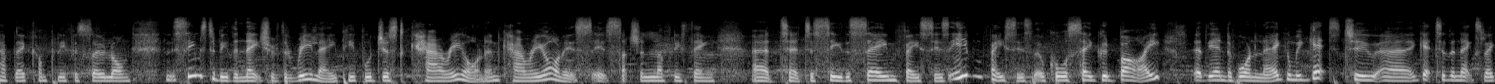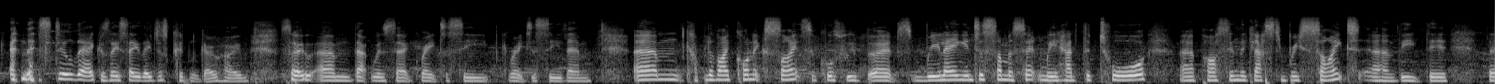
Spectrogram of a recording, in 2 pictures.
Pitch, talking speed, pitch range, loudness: 185 Hz, 225 wpm, 170-205 Hz, -20 LUFS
